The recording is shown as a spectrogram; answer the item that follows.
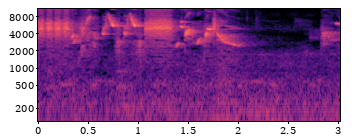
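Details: European goldfinch, wild-type khalwi, 2022: rapid chattering twitters and slurred whistles for about two seconds, then quiet with a faint final note.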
